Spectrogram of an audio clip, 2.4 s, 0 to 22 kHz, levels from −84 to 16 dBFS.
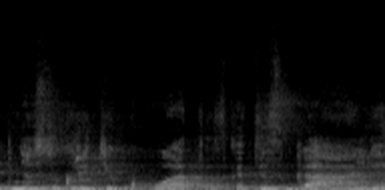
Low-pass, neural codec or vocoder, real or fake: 19.8 kHz; vocoder, 44.1 kHz, 128 mel bands, Pupu-Vocoder; fake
